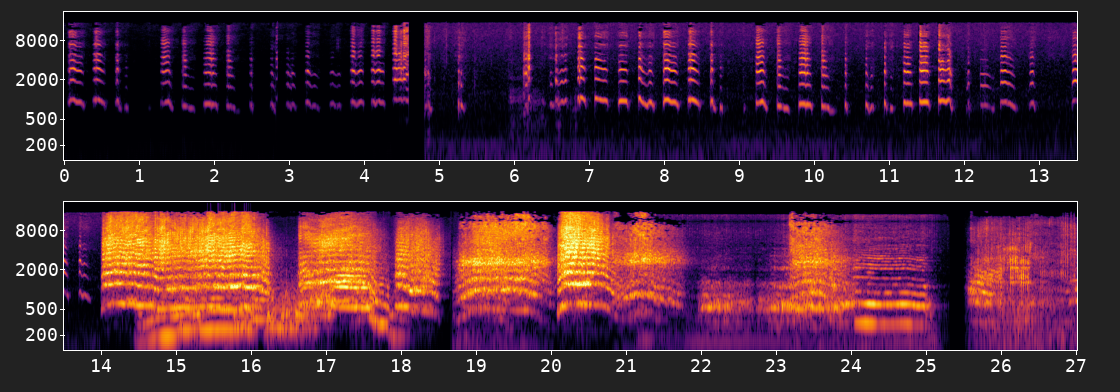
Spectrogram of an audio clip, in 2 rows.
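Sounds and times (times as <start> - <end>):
elephants trumpeting: 14.0 - 26.4
short high squeaks: 14.3 - 18.2.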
